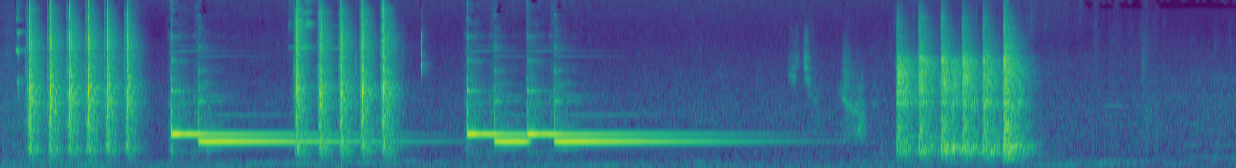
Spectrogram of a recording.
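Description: Someone knocking rapidly on a door in three quick bursts. Between the bursts a two-note ding-dong doorbell is rung three times, the last chime ringing out slowly.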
